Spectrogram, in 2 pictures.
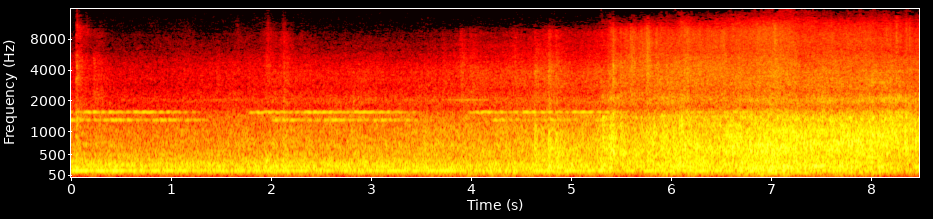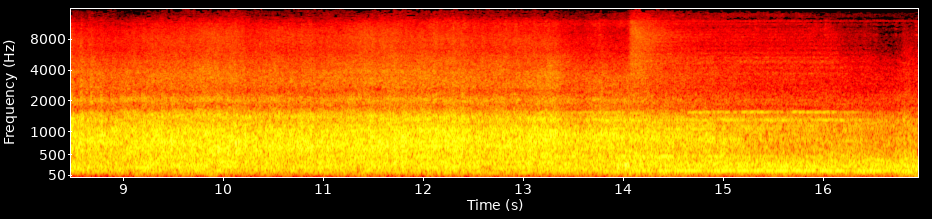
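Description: Kintetsu limited express electric train passing through a station at speed without stopping: the rush and rumble of wheels on rails swells about five seconds in, stays loud for several seconds, then eases off. A repeating two-note electronic warning tone sounds at the start and again near the end.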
